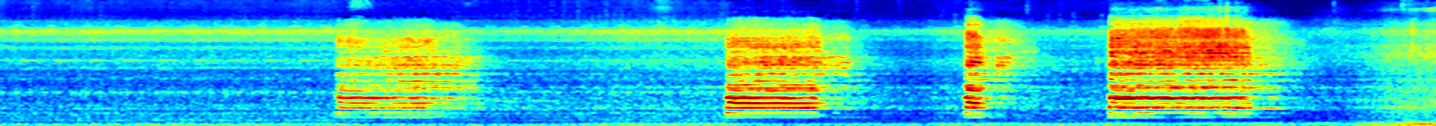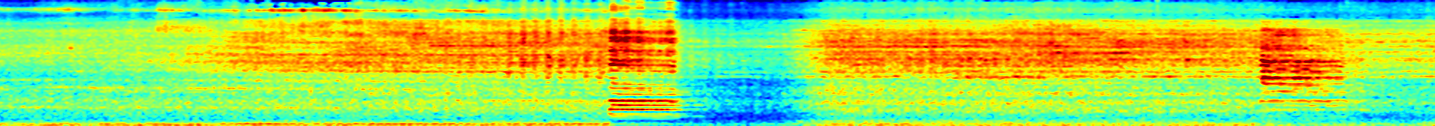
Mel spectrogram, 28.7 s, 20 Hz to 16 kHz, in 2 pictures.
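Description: BNSF diesel locomotive horn blowing the grade-crossing signal, two long blasts, one short and one long, as the coal train approaches. The locomotives then pass with a loud deep rumble, give one more short horn note about 20 seconds in, and the loaded coal cars roll by with a steady rumble, a fainter horn note sounding near the end.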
